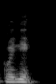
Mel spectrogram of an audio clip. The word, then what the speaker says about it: koiné: Eso se pronuncia kiné, pero digamos de koiné, ¿verdad? Pero sí, es koiné.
